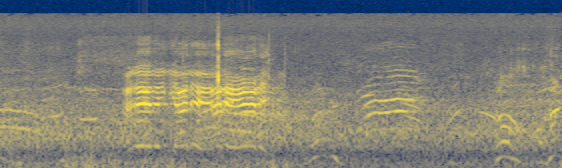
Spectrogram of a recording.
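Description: Players shout calls across the field.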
